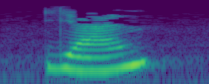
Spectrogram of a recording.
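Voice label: "严", Mandarin Chinese; chinese-flashcards; hsk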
